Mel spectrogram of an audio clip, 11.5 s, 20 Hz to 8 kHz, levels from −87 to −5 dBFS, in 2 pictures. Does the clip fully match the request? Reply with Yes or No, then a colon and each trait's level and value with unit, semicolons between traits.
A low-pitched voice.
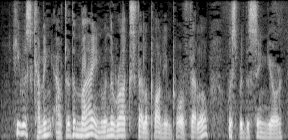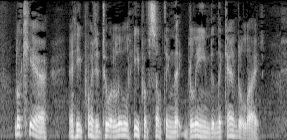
Yes: low, 110 Hz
